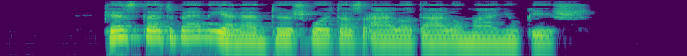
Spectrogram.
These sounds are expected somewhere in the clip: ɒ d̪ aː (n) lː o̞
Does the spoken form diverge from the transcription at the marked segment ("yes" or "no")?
yes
